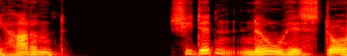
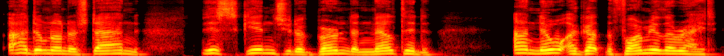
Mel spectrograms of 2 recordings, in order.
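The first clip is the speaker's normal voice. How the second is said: higher, louder, fast conspiracy rant; paranoid Roger; 6 semitones higher, 4 dB louder, faster than usual. Acted. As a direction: blurt it out like a betrayed friend.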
